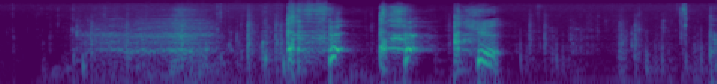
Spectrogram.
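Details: Girl coughing, who says she is coughing a lot and has a headache: a throat-clearing rasp, then a bout of about five harsh, somewhat wet coughs in quick succession; cough.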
